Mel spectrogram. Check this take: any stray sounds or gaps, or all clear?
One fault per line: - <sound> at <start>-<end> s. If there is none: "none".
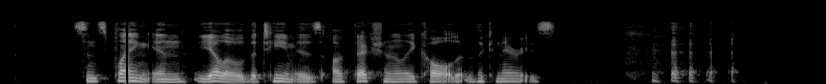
- dropout at 1.3-1.3 s
- laugh at 6.2-7.4 s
